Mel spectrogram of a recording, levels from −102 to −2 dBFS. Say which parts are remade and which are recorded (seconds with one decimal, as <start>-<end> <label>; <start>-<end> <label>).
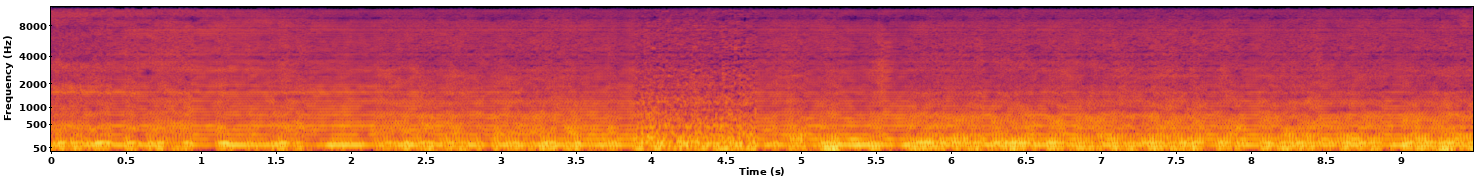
0.0-3.9 remade; 3.9-4.7 recorded; 4.7-9.5 remade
